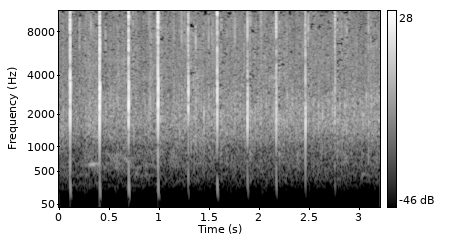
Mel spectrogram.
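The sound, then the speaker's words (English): An audience at a church service claps together in a steady rhythm, with many evenly spaced, crisp claps landing on a regular beat. “Put your hands together and say, hallelujah.”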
